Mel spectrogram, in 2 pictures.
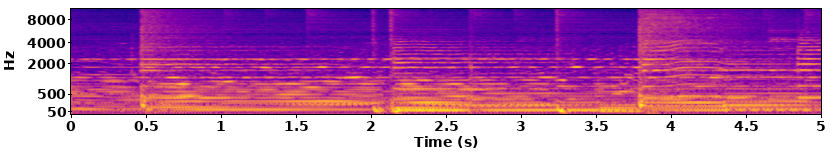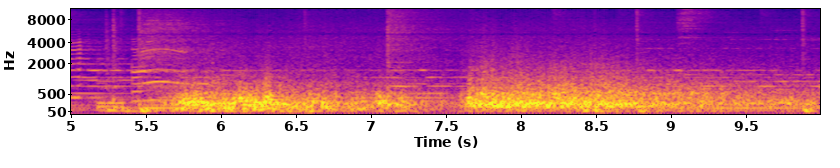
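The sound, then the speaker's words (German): Heavy rain with thunder at midnight in a ruined, radioactive city sector during a climate-control failure. A droning tonal passage gives way midway to loud, broad rushing rain with low rumbling. “Passendes Wetter. Heftiger Regen, Blitz und Donner.”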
